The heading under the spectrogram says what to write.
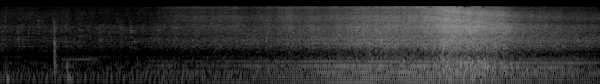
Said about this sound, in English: And we see that there is a speedboat that is following closely behind Veronica's boat there.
